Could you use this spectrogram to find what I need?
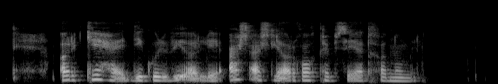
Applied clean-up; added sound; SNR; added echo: none; none; none; none.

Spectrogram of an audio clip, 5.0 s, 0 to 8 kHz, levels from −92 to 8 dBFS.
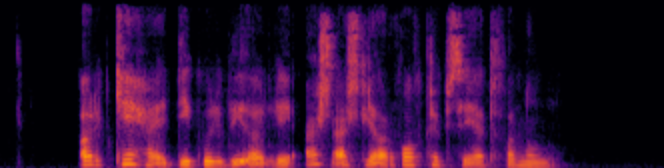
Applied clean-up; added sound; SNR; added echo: neural mask model DeepFilterNet 3.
